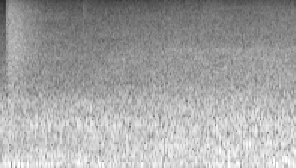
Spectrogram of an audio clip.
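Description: A bus drives past with an engine rumble.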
